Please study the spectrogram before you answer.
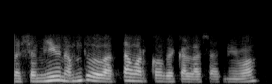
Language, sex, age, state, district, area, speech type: Kannada, male, 18-30, Karnataka, Chikkamagaluru, rural, conversation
